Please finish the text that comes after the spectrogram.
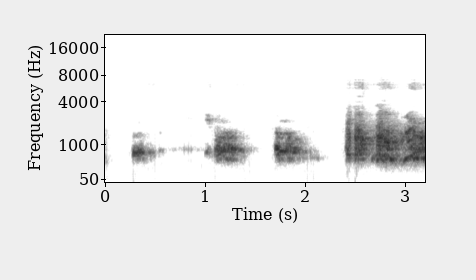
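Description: Dogs bark in short, spaced bursts, three separate barks followed by a longer, overlapping flurry of barking as more dogs join in, moderately loud with no talking.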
